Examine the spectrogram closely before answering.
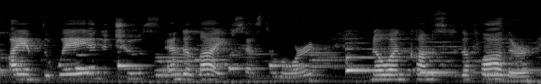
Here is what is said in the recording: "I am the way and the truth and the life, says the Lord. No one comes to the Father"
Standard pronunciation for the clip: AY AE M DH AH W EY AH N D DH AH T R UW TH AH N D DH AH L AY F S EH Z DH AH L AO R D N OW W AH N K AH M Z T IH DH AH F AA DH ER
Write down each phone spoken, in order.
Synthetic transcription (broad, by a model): AY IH M DH AH W EY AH N DH AH T R UW TH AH N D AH L AY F S EH Z DH AH L AO R D N OW W AH N K AH M Z T IH DH AH F AA DH ER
